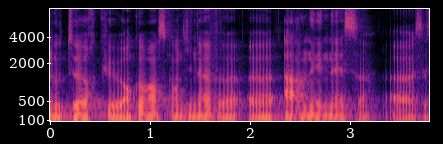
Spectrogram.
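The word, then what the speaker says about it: Arne Næss: avec là un auteur que encore un scandinave ARN NES ça s'écrit a R n e n a e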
